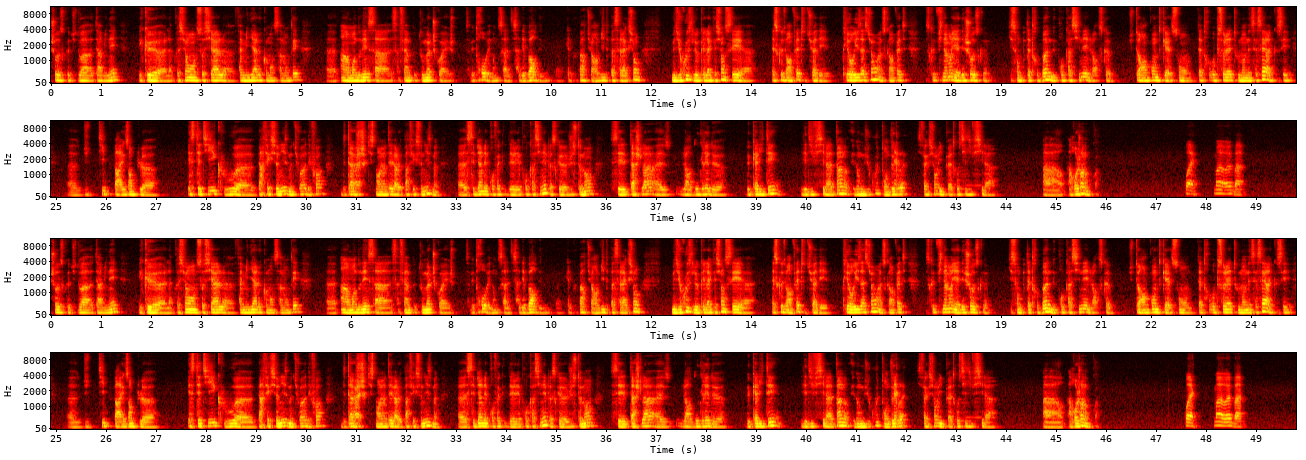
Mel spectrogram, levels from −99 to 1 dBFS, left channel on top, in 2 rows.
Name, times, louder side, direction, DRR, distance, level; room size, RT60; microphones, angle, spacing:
voice 1, 0.0-1.3 1.8-4.9 5.5-8.0 8.4-10.0 10.3-11.8 12.4-14.1 14.4-15.5 15.8-17.1 17.6-18.8 19.2-21.2 21.7-24.8 25.2-27.0 27.6-30.3 30.7-32.6 33.0-35.7 36.1-38.4 38.8-39.5 39.9-41.9 42.3-43.8 44.7-45.7, equal, ahead, 0.8 m, -29 dB
voice 2, 48.2-48.7, right 5 dB, 60° right, 0.6 m, -31 dB
5.3 x 2.0 x 3.1 m
head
